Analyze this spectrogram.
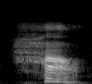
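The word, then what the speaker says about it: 好: And then how has a falling rising tone, which is how.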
